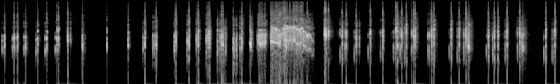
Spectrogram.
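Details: Swiftlet lure sound of rapid, fairly soft ticking chirps in a steady stream, with one longer loud buzzy twitter in the middle.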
